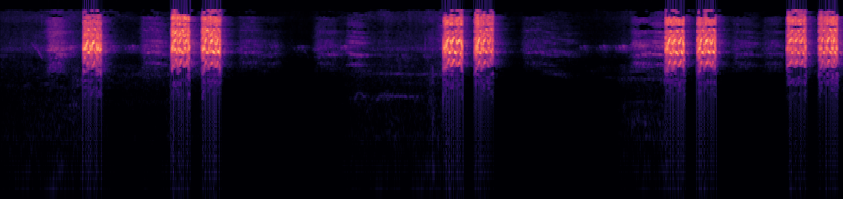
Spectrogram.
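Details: Green-cheeked conure calling loudly: a lone shrill screech, then several tight pairs of grating bursts separated by pauses of one to two seconds.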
